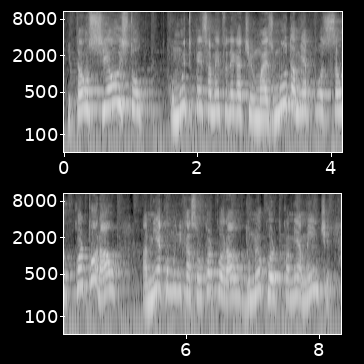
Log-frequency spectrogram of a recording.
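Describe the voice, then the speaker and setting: A man's voice: extremely high pitch, animated, brisk, a little mellow, faint music behind. A man, a hypnotherapist guest in a radio studio, eagerly explaining his ideas with everyday examples. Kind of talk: radio interview.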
